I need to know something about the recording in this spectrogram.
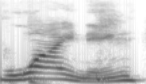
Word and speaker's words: whining: De hecho, algo que decimos como la palabra wine suena como vino, o sea, es vino con una H muda.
